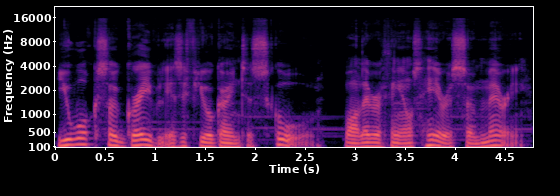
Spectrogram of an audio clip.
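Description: A man voicing a crafty, hungry wolf who speaks in a slow, coaxing drawl. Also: fairly low pitch, a little mellow, faint music behind, natural voice. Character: sly hungry male wolf, crafty and smooth.

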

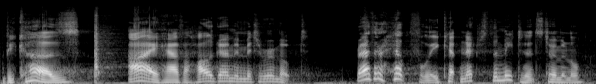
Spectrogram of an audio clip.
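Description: A man's voice: medium pitch, very animated, brisk, gravelly, dry recording, soft background music. An actor playing a logical, fussy male robot crewmate in a sci-fi comedy audio drama, speaking precisely and formally. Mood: matter-of-fact.

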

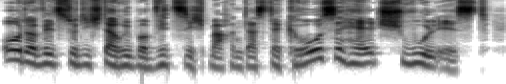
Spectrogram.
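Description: A man playing a defensive, cheeky young wizard with a quick temper in a fan audio drama. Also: a little high, expressive, a little mellow, slightly rough, dry recording, clean studio sound. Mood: defensive, angry. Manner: snappy, teasing.

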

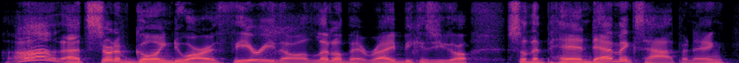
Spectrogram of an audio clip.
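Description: A man's voice: a little high, sing-song, a little fast, fairly bright tone, dry recording, studio quality. A man in his thirties hosting a comedy podcast, riffing casually and profanely and acting out imagined dialogue. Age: 30s. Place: small podcast studio. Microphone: close studio mic on boom arm.

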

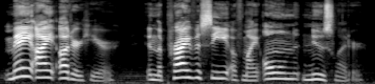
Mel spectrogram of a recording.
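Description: Female reader, fairly high voice, very slow deliberate article narration over clear background music. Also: lively intonation. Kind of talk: reading an article aloud.

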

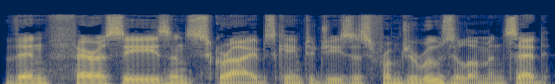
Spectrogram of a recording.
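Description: A man's voice: sits low, lively intonation, normal speed, pushed and bright, no room sound, studio quality. A man narrating scripture from a script.

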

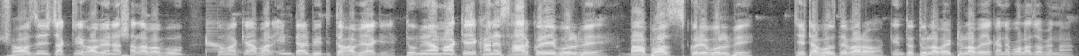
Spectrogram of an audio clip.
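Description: Man voicing a pompous, scheming Bangladeshi cartoon boss, high-pitched. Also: fairly even intonation, a little fast, a bit bright, smooth. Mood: pompous, bossy. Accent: Bangladeshi colloquial. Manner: pompous, mock-formal, sly. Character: scheming, self-important corrupt boss, older brother-in-law. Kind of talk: comic cartoon voice acting in Bangla.

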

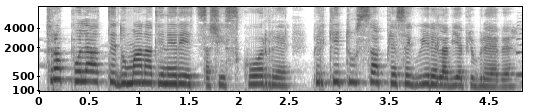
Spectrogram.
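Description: An actress playing an ambitious, ruthless noblewoman in a Shakespearean radio drama, solemn and declamatory. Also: fairly high pitch.

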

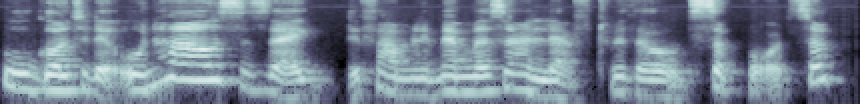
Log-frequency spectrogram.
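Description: A woman's voice: on the low side, sing-song, moderate pace, a little mellow. Questioning woman teaching. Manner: conversational, asks many questions, acts out quoted voices. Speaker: grief counselor teaching at a church service. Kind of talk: teaching talk with slides. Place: indoor room. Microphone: webcam on a video call.

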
